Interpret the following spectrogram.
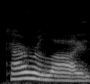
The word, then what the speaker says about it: Carlisle: شايفينها هون الساوند للسي Carlisle. شايفين Carlisle الأس هون silent تكتب ولا تلفظ.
